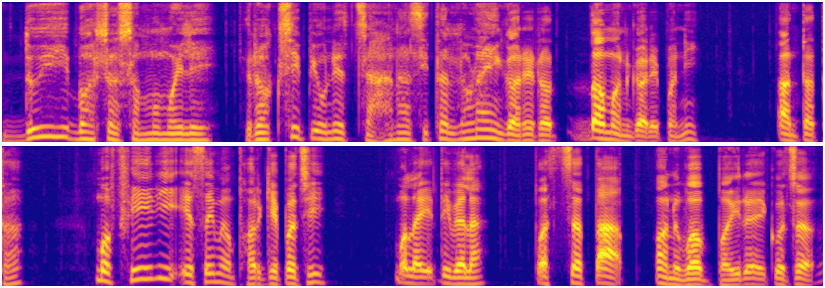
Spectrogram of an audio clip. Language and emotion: Nepali, sad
